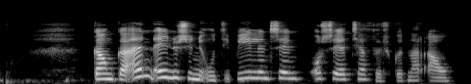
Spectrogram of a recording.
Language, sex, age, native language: Icelandic, female, 30-39, Icelandic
